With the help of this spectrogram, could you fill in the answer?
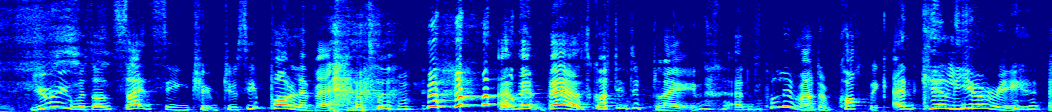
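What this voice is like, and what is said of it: Bad put-on Russian accent. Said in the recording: “that was my terrible Russian accent”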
